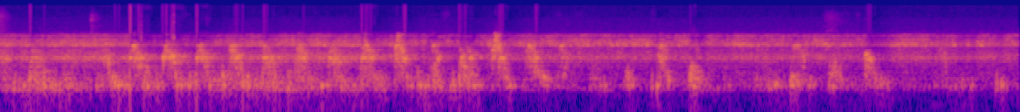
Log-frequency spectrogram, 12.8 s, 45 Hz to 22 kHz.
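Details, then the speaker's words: Normal fetal heartbeat on ultrasound Doppler at 145 beats per minute while the baby moves: rapid, regular whooshing pulses. "em bé đang di chuyển nhịp tim là 145 nhịp mỗi phút 145 nhịp mỗi phút"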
